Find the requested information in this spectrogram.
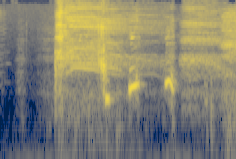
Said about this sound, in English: Just manipulating slime and making these satisfying squishy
